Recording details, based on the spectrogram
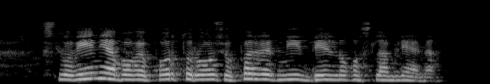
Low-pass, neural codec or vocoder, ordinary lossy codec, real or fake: none; none; none; real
